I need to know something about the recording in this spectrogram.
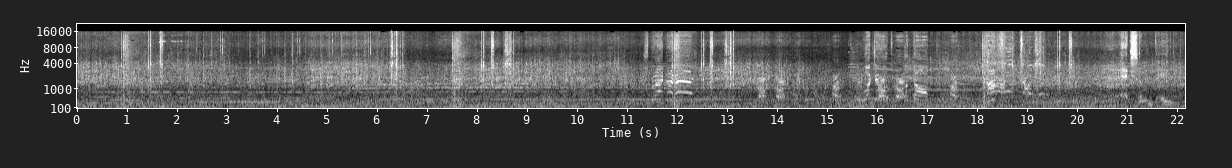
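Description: Rifle shots crack sharply now and then.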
